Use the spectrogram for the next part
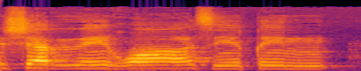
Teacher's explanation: you hide that noon because it's ikhfa, because it's followed by sheen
